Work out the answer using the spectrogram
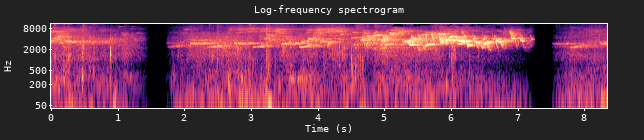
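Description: Songbirds singing and chirping in woodland, busiest a little past the middle, over a low rumble. The sound cuts out completely twice for a fraction of a second, about a second and a half in and near the end.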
